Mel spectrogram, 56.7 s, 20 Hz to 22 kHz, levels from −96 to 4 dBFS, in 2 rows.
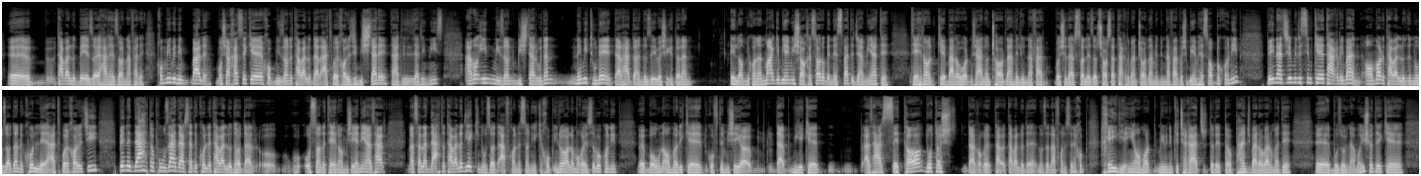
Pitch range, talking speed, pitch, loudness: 120-145 Hz, 150 wpm, 130 Hz, -21 LUFS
